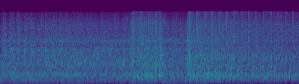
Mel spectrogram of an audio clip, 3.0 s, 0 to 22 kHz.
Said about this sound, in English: You're hearing the IBM 1401. It was a computer system about the size of a two-car garage. On a recent afternoon at the Computer History Museum in Mountain View, California, a few old-timers got it up and running to demonstrate what it could do.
